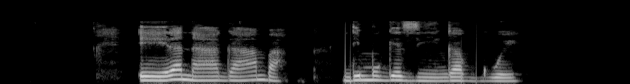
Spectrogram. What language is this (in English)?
Ganda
